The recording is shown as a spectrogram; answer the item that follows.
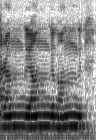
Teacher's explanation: अनुस्वार क्या होते हैं? अनुस्वार, इनका उच्चारण केवल नासिका से किया जाता है। केवल नाक के द्वारा इनका उच्चारण किया जाता है।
